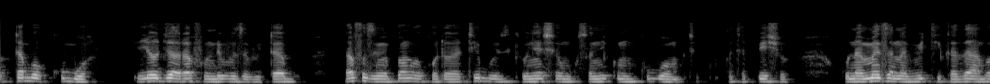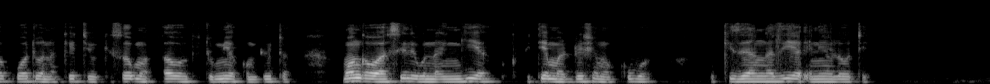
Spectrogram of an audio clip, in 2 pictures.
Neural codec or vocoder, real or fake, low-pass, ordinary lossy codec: none; real; 7.2 kHz; Opus, 24 kbps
